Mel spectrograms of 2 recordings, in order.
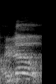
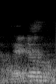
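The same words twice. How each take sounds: First: It is said loudly and projected, like onstage. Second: It is said softly and casually, like conversation. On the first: An actor is projecting to a theater audience. "ang lakas" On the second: Someone is talking normally on a phone. "as is lang. ... Yung casual lang"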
